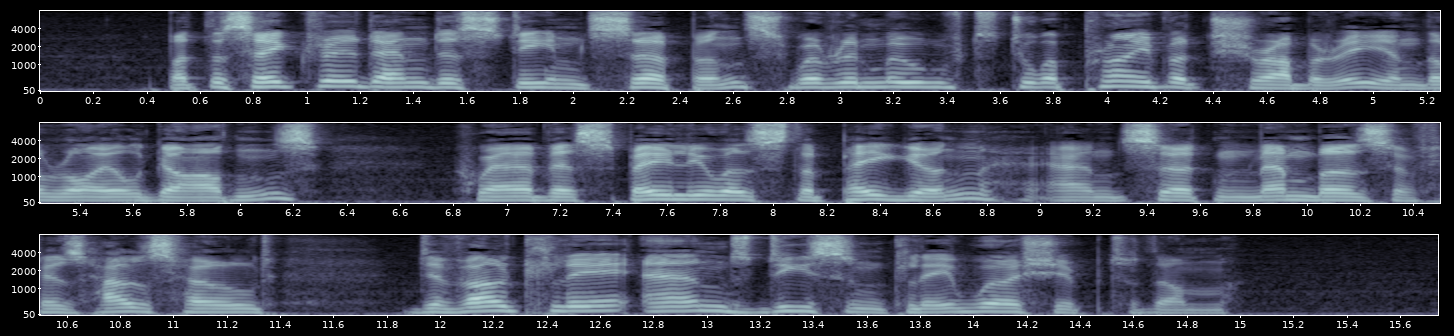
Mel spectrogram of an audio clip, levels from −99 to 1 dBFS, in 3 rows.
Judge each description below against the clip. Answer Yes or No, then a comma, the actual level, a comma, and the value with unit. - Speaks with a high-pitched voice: No, low, 135 Hz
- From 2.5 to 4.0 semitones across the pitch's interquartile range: No, average, 4.8 semitones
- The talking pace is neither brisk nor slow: No, slow, 120 wpm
